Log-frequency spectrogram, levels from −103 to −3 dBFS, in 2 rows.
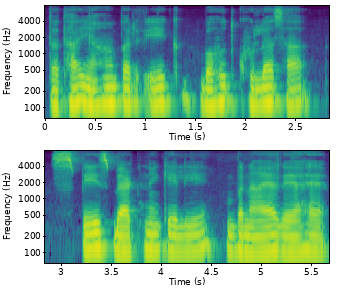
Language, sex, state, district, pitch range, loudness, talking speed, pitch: Hindi, male, Himachal Pradesh, Shimla, 105-120 Hz, -16 LUFS, 145 wpm, 115 Hz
